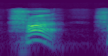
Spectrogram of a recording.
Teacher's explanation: हा का मखरज है वस्त हल्क, यानी हल्क का दरमियानी हिस्सा। हल्क का जो दरमियानी हिस्सा है, बीच का हिस्सा है, हा को वहां से अदा करेंगे हा, हा, हा, ठीक है।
